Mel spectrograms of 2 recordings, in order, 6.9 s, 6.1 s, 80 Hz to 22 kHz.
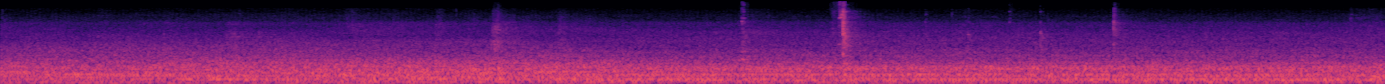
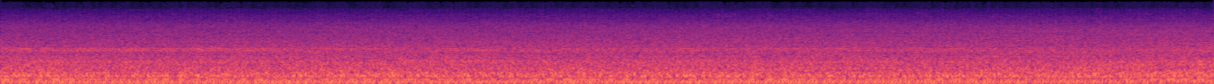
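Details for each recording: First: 1971/1972 VW bus air-cooled four, started on high choke, choke already open: busy clatter with a slightly uneven, lumpy beat at idle; ignition timing out of adjustment, runs better afterwards. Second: 1971 VW Bus air-cooled engine running after another shop said it needed an engine: smooth, constant hum with fan whir, no ticking or knocking; engine sounds healthy, normal running.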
